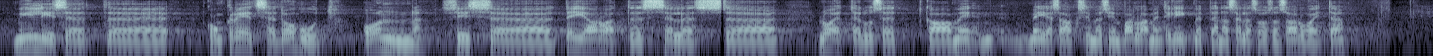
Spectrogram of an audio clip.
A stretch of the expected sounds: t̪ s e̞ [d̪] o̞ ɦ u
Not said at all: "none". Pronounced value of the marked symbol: d̪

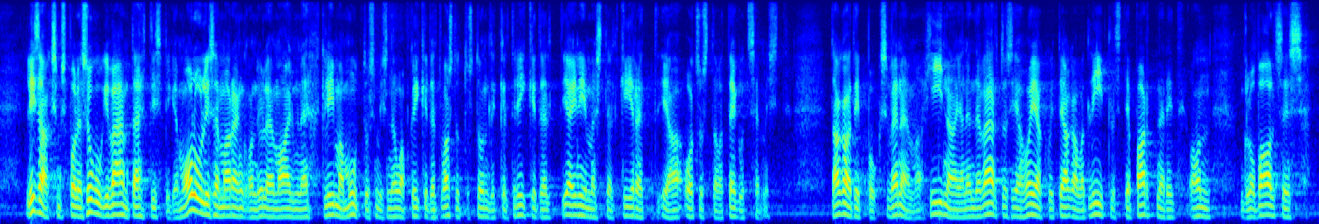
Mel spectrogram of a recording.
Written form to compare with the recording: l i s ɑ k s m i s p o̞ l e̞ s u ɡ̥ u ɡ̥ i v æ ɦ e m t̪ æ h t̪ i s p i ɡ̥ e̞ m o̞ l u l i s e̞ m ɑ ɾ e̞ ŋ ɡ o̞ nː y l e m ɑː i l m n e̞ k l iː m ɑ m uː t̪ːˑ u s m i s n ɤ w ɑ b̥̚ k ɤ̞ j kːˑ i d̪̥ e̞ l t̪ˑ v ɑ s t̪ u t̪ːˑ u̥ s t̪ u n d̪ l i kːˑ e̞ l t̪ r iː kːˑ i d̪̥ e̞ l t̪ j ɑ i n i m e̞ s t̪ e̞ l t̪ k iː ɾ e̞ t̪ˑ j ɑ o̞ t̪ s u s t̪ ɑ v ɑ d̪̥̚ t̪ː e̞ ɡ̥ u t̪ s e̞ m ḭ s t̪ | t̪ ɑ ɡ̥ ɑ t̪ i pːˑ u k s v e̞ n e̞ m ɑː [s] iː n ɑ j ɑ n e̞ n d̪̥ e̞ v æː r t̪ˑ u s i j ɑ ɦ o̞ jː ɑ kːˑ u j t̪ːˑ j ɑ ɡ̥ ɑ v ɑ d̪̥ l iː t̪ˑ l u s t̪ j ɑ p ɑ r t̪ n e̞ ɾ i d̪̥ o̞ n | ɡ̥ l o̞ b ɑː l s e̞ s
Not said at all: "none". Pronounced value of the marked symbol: h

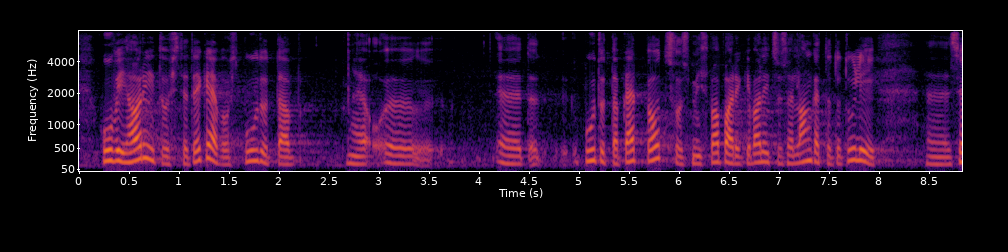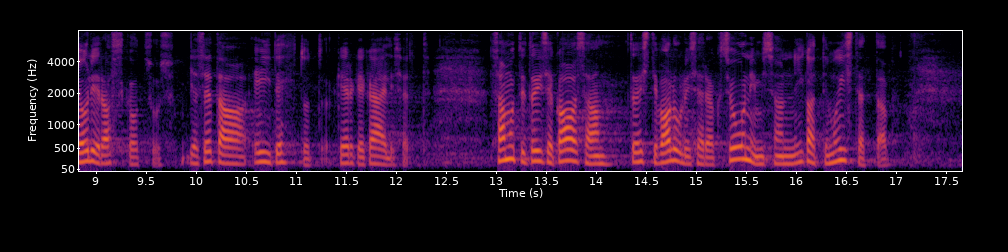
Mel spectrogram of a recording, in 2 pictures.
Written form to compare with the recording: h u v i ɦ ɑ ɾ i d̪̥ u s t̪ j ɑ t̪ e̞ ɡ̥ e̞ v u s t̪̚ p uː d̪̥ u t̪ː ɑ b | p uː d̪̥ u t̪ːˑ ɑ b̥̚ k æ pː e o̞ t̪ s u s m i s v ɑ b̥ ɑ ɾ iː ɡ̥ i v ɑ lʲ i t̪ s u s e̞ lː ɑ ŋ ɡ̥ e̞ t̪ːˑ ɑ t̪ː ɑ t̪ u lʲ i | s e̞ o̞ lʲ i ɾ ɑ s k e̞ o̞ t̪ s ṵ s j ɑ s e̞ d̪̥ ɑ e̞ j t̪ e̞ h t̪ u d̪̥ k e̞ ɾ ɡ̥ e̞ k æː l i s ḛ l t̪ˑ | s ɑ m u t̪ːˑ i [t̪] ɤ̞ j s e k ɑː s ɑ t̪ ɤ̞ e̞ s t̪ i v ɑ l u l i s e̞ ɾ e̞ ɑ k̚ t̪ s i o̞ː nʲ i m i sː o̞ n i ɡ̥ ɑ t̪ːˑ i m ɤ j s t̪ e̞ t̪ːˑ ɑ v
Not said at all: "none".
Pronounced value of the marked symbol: t̪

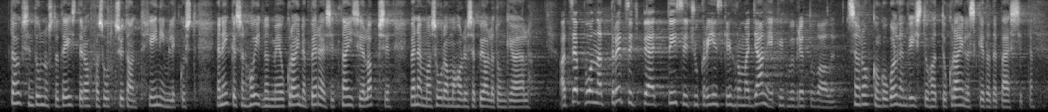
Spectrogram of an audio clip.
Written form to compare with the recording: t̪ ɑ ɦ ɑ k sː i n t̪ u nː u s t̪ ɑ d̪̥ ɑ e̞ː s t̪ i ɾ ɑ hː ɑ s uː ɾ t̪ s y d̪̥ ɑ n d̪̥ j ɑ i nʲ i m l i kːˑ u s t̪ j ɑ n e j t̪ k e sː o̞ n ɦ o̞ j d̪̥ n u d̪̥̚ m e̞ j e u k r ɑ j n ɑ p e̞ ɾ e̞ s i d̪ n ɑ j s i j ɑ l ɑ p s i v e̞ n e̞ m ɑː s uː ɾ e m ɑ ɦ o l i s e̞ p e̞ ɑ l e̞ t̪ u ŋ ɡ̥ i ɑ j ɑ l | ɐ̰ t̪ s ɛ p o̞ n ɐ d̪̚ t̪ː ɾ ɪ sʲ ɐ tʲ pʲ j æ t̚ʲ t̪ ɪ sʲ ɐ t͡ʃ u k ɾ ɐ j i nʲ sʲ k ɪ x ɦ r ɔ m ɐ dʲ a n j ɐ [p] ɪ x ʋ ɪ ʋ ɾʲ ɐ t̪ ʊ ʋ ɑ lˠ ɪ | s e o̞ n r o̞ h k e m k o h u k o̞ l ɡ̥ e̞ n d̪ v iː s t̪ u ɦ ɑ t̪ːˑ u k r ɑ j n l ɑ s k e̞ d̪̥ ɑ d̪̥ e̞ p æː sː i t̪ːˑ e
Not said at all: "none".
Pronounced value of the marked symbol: k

